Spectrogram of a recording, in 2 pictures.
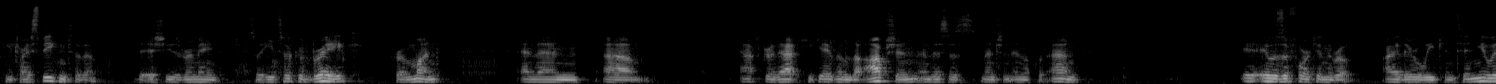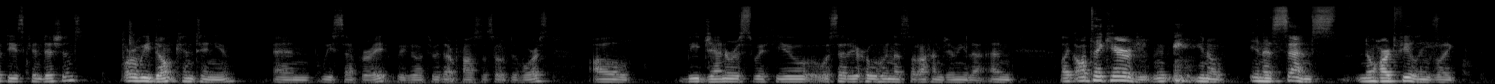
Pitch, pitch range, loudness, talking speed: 120 Hz, 110-140 Hz, -33 LUFS, 165 wpm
